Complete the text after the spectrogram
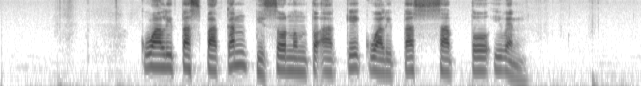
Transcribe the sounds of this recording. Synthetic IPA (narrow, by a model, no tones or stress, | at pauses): kuwalit̪aspakanb̥i̤sɔnənt̪ɔʔakekuwalit̪asːat̪oʔiwɛn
